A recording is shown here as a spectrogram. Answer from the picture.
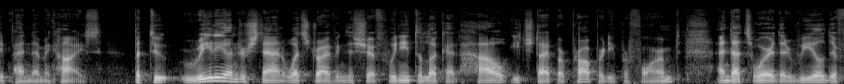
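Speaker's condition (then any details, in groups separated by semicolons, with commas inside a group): No condition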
